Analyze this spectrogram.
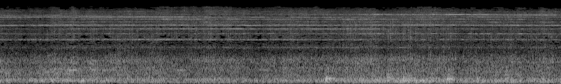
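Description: Passenger coaches roll slowly past, their wheels rumbling and clicking on the rails.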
